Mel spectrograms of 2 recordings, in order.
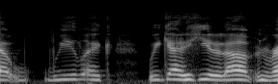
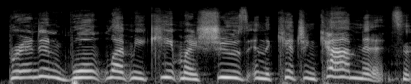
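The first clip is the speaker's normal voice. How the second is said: high, loud, worked-up protest; indignant complaint; 5 semitones higher, 7 dB louder than usual. Retold or imitated. Telling a coworker about the fight, indignant and loud. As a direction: whine it like the wronged party. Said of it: "and I was like".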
